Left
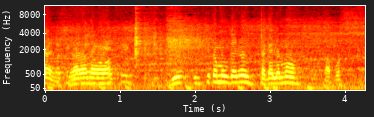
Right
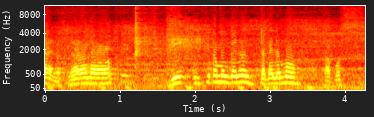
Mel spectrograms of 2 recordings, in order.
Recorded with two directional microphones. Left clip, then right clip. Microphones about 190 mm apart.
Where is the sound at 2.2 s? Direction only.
5° right (ahead or behind).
